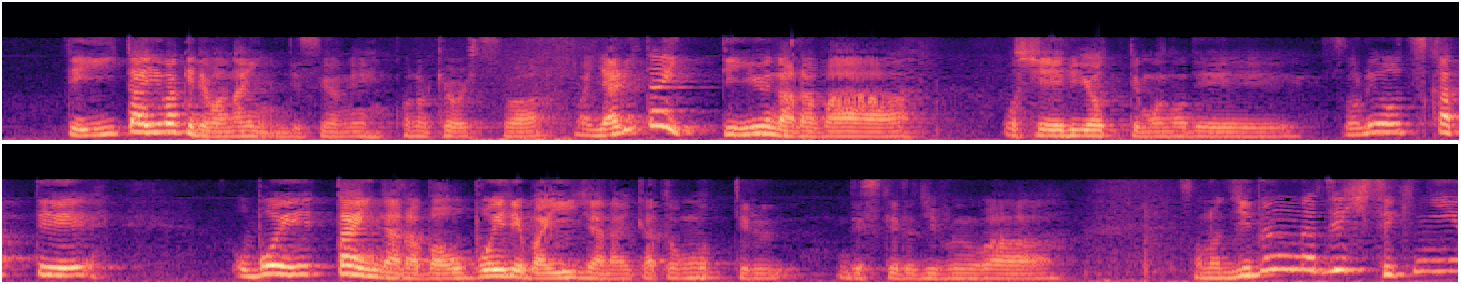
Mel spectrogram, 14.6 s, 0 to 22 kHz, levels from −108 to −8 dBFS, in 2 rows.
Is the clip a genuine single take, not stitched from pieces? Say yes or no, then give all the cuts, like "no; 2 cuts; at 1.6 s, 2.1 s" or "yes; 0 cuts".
no; 1 cut; at 2.9 s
